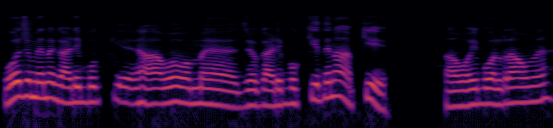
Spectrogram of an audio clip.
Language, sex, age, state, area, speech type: Hindi, male, 30-45, Madhya Pradesh, rural, spontaneous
